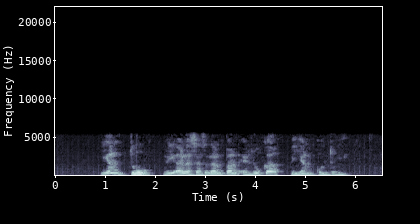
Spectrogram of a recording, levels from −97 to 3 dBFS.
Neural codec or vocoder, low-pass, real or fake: codec, 16 kHz, 8 kbps, FreqCodec, larger model; 5.4 kHz; fake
